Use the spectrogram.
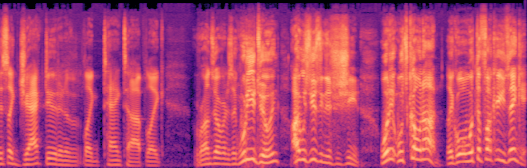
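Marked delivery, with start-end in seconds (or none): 3.6-7.9 very high, loud, angry, aggressive in-your-face yelling. Telling of a gym guy confronting a woman at a machine, mock-angry aggressive yelling. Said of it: "just like yelling at her".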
